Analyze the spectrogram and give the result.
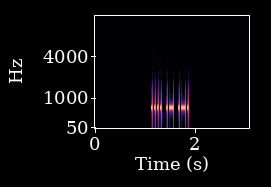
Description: Morse code, heard as a keyed tone, about 40 wpm, 700 Hz. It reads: HAR
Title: Top Three Letter Combinations in Words 40wpm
